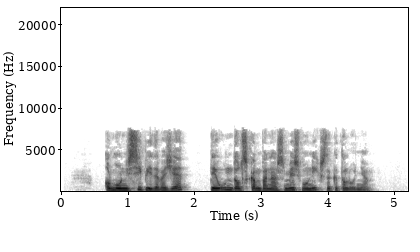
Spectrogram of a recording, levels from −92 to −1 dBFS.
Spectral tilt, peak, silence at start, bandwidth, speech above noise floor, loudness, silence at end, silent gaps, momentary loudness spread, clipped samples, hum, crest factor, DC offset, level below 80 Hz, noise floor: -5.5 dB/octave; -2 dBFS; 0.65 s; 7.8 kHz; 45 dB; -18 LUFS; 0.6 s; none; 13 LU; under 0.1%; none; 16 dB; under 0.1%; -58 dBFS; -62 dBFS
